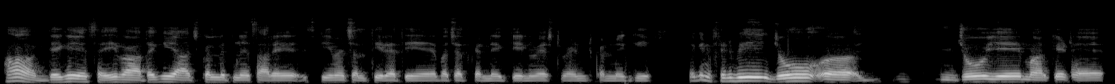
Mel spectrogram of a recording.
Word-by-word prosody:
हाँ, 155 -7 +1
देखिए 130 +5 +2
सही 110 -2 -1
बात 110 -3 0
है 110 - +2
कि 130 +1 0
आजकल 110 +1 -2
इतने 105 -1 -3
सारे 100 -1 -3 0.3
स्कीमें 105 0 -4
चलती 100 0 -5
रहती 95 0 -2
है 95 0 -3
बचत - - -5
करने 95 0 -5
की, 90 - -6
इनवेस्टमेंट 95 0 -7
करने 95 0 -7
की, 95 +2 -8 0.5
लेकिन - - -4
फिर 150 +1 -1
भी 170 +1 +7 0.2
जो 140 - +7 0.7
अ, - - -9 0.8
जो 120 +5 +2
ये 125 0 +5
मार्केट 115 +1 -2
है, 105 0 -1
105 Hz, 150 wpm, -23 LUFS, 95-125 Hz, 0.8 s, भी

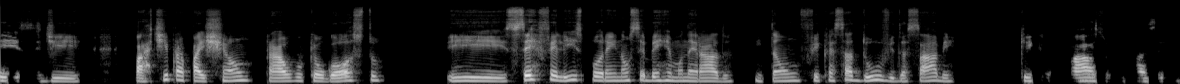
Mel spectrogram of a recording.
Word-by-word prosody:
esse 165 -4 -4
de 145 -1 -3 0.5
partir 220 - +2
para 215 -1 +3
a - - -5
paixão, 170 +2 +2
para 150 - +3
algo 155 +2 +3
que - - -4
eu 150 - +3
gosto 180 +6 +2 0.7
e 160 -2 +1
ser 210 +7 +6
feliz, 205 0 +1
porém 175 -4 0
não 175 +1 -1
ser 185 - -2
bem 175 0 0
remunerado. 155 -5 -1 0.2
Então, 160 +2 -3
fica 175 +1 -7
essa 180 +3 0
dúvida, 170 -5 -2
sabe. 160 +1 -1
O - - -20 0.7
que 160 - -3
que - - -36
eu - - -27 0.2
faço? 155 0 +3
O - - -43
que 150 - -38
fazer? 145 -1 -6
165 Hz, 165 wpm, -21 LUFS, 150-180 Hz, 0.7 s, ser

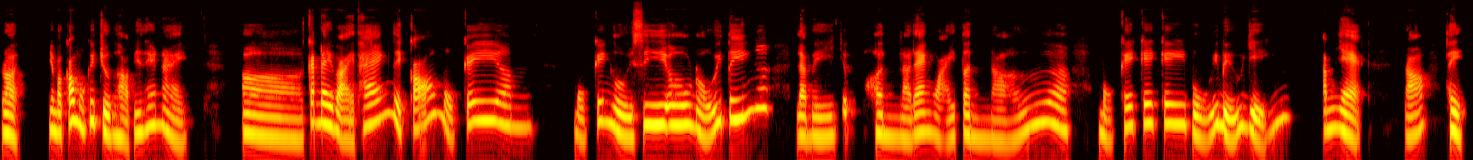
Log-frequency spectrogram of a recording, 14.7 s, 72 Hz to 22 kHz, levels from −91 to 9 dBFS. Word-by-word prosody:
rồi, 190 -3 +4 0.3
nhưng 210 - +1
mà 190 - +3
có 280 +8 +7
một 275 - +3
cái 290 - +2
trường 175 -7 +3
hợp 165 - 0
như 195 - 0
thế 250 +2 +1
này, 165 - -3 0.5
ờ, 195 - +2 0.6
cách 280 - +2
đây 265 -3 +6
vài 155 -7 +3
tháng 275 +8 +1
thì 260 - +4
có 320 +11 +2
một 335 - -3
cái, 295 +2 +2
ơ, 260 -3 0 0.6
một 160 -4 -6
cái 290 0 -1
người 200 -11 +2
CEO 255 0 +4
nổi 205 +7 +1
tiếng 315 +2 +4
á 460 +2 -3 0.2
là 175 0 +2
bị 170 0 -3
chụp 200 - -3 0.3
hình 175 -3 -1
là 160 -1 -4
đang 195 +2 +2
ngoại 165 -2 -6
tình 165 -4 -2
ở, 150 +1 -8 0.4
ơ, 220 -3 0 0.3
một 170 -6 -5
cái 240 +1 0
cái 270 0 +2
cái 265 -1 +1
buổi 175 +5 +1
biểu 160 -6 +5
diễn 270 - +1 0.3
âm 215 +2 -1
nhạc, 185 -8 +3 0.4
đó, 180 +7 0 0.2
thì 200 - +7
210 Hz, 200 wpm, -23 LUFS, 170-265 Hz, 0.6 s, có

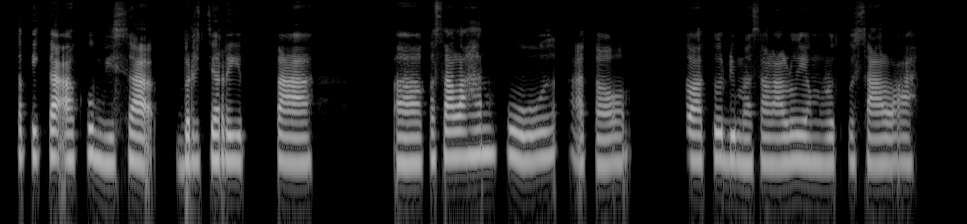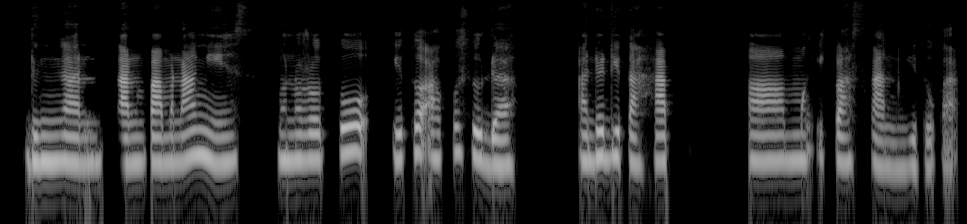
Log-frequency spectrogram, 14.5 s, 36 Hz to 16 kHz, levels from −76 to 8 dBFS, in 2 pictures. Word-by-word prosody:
ketika 230 0 +4
aku 225 +2 0
bisa 195 0 +4 0.2
bercerita, 195 0 +2 0.6
eee, 190 0 +3
kesalahanku 225 -1 +2
atau 185 +2 -3 0.4
sesuatu 210 -1 +1
di 200 - 0
masa 190 +1 -3
lalu 195 +2 +1
yang 195 - -2
menurutku 190 +1 -5
salah 185 0 -1 0.6
dengan 195 -1 +2 0.2
tanpa 190 +1 +3
menangis. 205 0 +1 0.3
Menurutku 210 +5 +1 0.2
itu 215 +4 -1
aku 220 +3 -3
sudah 185 -7 +1 0.5
ada 205 +2 +2
di 225 - +1
tahap, 200 -1 -1 0.6
eee, 200 0 +1
mengikhlaskan 195 -6 -4
gitu, 170 -1 -7
Kak. - - -12
200 Hz, 115 wpm, -24 LUFS, 190-215 Hz, 0.6 s, ketika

